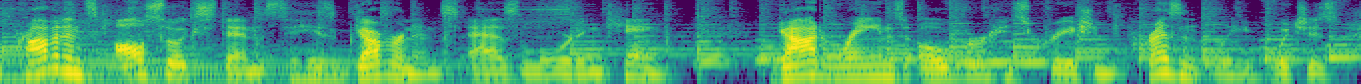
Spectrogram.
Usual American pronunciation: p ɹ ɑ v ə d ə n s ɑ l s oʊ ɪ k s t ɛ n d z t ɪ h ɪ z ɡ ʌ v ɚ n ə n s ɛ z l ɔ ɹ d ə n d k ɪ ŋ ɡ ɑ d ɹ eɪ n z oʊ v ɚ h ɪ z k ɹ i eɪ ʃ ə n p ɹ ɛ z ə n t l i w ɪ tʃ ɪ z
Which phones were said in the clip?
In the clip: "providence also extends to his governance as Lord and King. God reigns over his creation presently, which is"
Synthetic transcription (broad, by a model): p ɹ ɑ v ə d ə n s ɑ l s oʊ ɪ k s t ɛ n d z t ɪ ɪ z ɡ ʌ v ɚ n ə n s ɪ z l ɔ ɹ d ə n k ɪ ŋ ɡ ɑ d ɹ eɪ n z oʊ v ɚ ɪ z k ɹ i eɪ ʃ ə n p ɹ ɛ z ə n t l i w ɪ tʃ ɪ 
